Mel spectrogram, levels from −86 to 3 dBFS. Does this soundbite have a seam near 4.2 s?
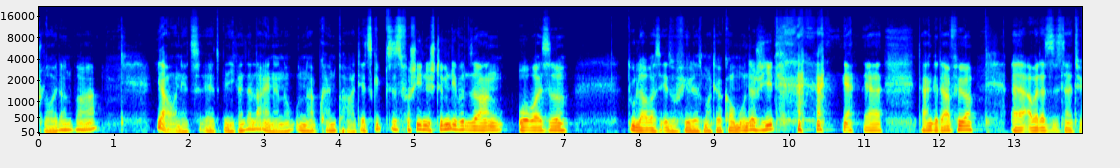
no; 0 cuts

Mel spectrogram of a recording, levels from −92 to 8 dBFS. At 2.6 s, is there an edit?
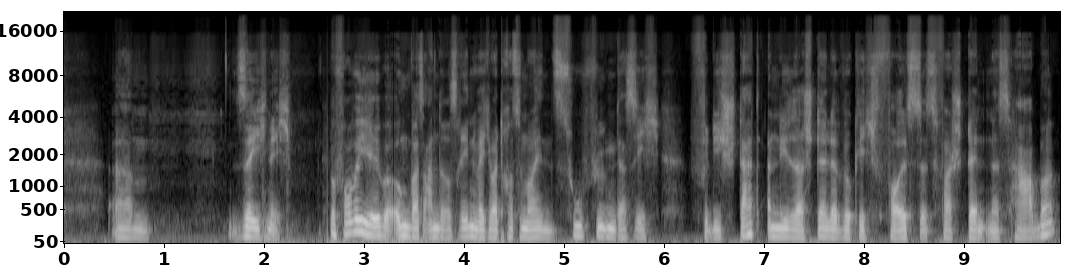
yes; 1 cut; at 2.6 s

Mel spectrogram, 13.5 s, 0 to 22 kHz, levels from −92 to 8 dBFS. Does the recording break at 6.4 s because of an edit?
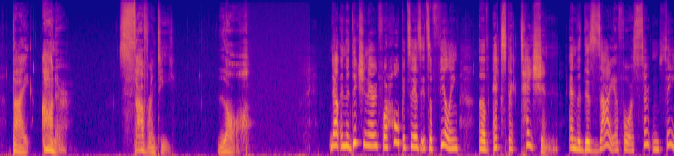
yes; 1 cut; at 6.4 s

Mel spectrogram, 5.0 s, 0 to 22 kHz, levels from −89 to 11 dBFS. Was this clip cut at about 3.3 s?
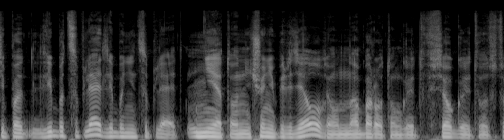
yes; 2 cuts; at 1.8 s, 3.3 s

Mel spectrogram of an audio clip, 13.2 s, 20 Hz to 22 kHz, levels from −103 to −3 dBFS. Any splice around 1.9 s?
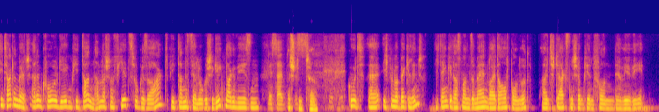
no; 2 cuts; at 5.4 s, 6.5 s

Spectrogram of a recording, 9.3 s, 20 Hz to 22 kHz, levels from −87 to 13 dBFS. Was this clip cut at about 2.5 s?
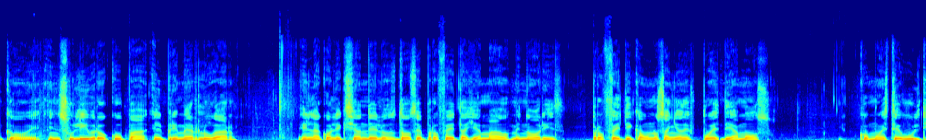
no; 2 cuts; at 5.8 s, 7.2 s

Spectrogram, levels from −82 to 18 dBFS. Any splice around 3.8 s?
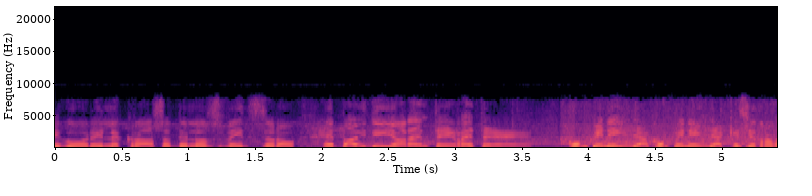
yes; 1 cut; at 3.8 s

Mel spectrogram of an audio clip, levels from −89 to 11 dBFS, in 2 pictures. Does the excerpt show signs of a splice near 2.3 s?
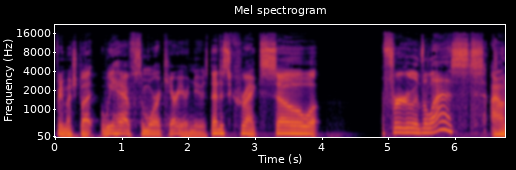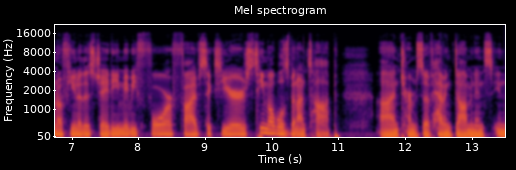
yes; 1 cut; at 2.3 s

